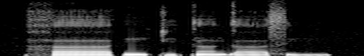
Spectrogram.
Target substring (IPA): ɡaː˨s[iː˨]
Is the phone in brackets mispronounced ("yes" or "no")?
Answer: no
